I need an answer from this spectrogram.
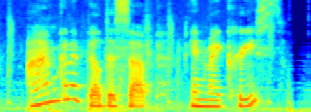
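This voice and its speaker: A woman's voice with music in the background. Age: 30s. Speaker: beauty vlogger. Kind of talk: makeup tutorial and haul. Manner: quiet, hushed; casual, chatty.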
